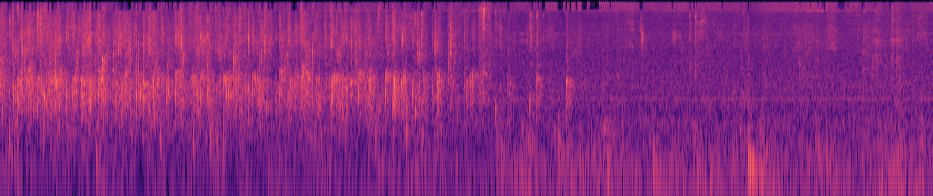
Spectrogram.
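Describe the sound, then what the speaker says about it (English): Sustained applause from an audience at a panel event, steady and dense through the whole span, fading slightly toward the end with a faint voice briefly underneath. "A round of applause for him, please."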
